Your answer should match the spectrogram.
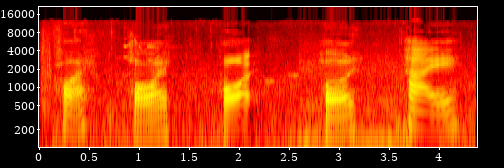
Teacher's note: you're going to have it moving more towards like the oi in choice, more like an I sound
